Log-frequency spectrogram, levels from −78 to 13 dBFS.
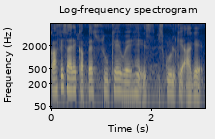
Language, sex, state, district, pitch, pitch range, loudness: Hindi, male, Arunachal Pradesh, Lower Dibang Valley, 115 Hz, 105-130 Hz, -21 LUFS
